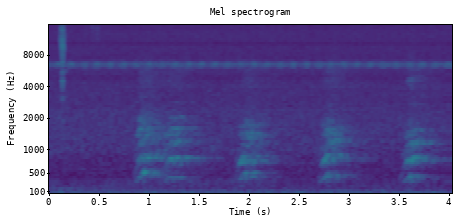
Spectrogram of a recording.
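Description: A dog barking over and over, about once a second, with four short barks in a row.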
